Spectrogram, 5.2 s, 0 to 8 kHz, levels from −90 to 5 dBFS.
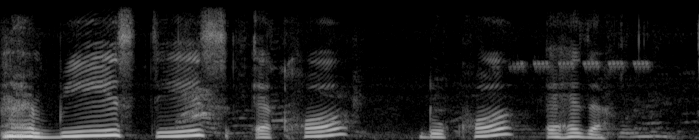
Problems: background sounds at intervals, background conversations at intervals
